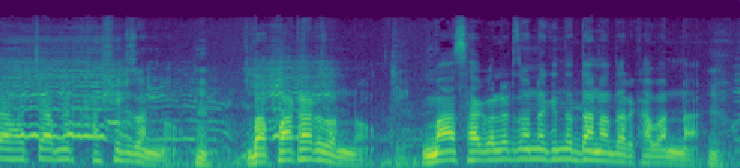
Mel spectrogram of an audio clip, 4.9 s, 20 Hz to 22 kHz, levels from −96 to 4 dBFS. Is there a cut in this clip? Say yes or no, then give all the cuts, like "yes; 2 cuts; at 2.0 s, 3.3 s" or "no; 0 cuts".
no; 0 cuts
